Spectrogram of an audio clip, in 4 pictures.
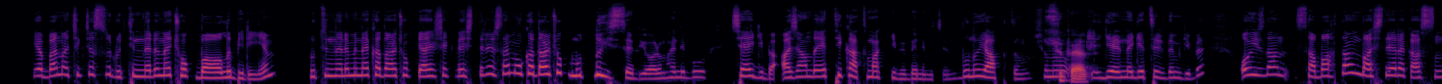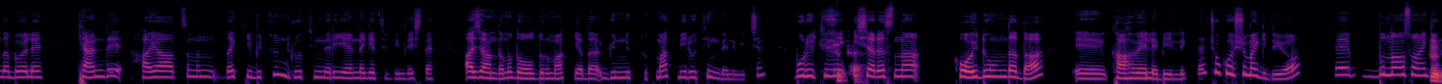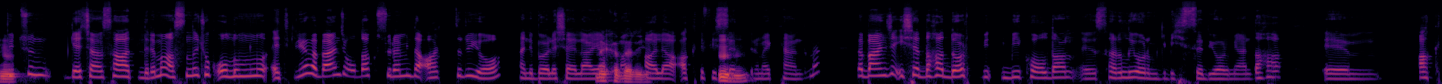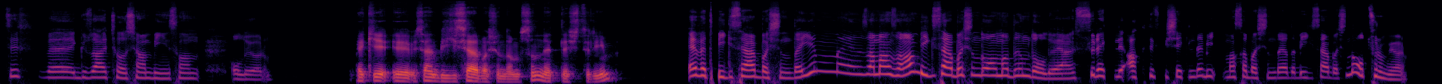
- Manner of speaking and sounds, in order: "hayatımdaki" said as "hayatımındaki"
- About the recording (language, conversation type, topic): Turkish, podcast, İş-özel hayat dengesini nasıl kuruyorsun?
- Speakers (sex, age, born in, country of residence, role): female, 20-24, Turkey, France, guest; male, 30-34, Turkey, Bulgaria, host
